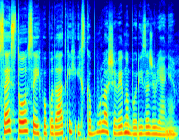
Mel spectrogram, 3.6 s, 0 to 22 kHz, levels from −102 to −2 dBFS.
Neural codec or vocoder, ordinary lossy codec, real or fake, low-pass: none; none; real; none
